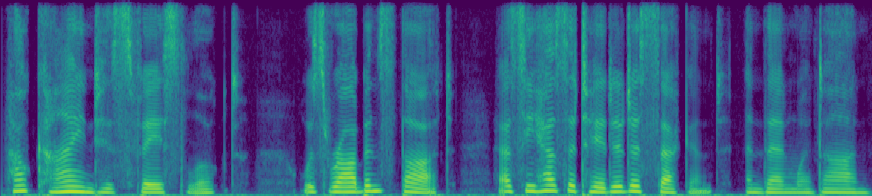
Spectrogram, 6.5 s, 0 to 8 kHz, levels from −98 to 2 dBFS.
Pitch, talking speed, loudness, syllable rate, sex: 185 Hz, 155 wpm, -18 LUFS, 4.2 syllables/s, female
